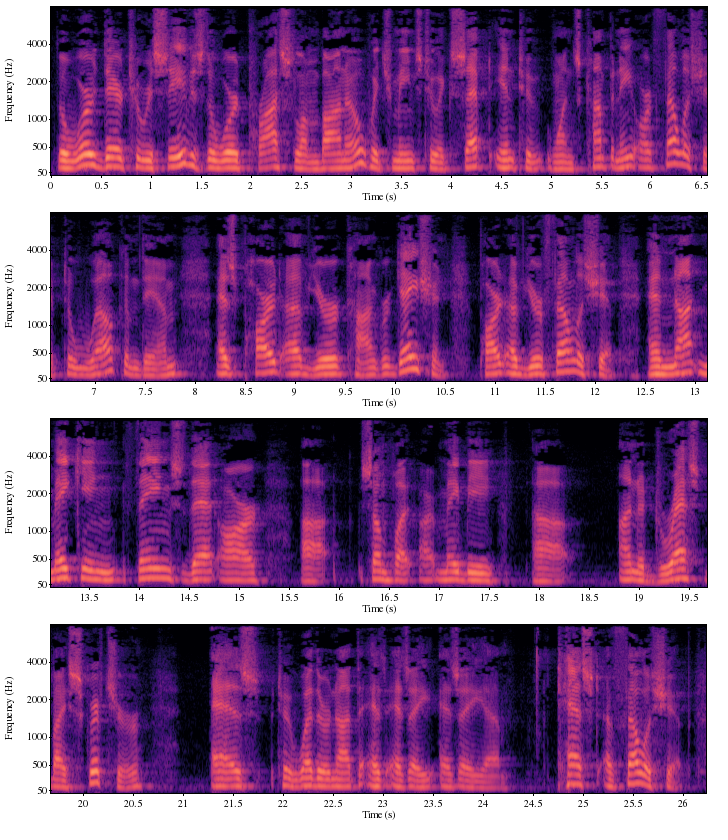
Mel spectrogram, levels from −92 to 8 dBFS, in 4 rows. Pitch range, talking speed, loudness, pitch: 125-145 Hz, 135 wpm, -24 LUFS, 135 Hz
